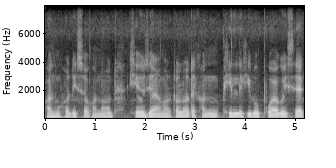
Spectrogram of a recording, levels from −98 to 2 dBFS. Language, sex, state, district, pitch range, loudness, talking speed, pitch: Assamese, male, Assam, Sonitpur, 115-120 Hz, -17 LUFS, 115 wpm, 115 Hz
